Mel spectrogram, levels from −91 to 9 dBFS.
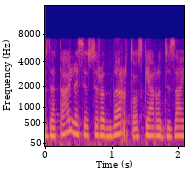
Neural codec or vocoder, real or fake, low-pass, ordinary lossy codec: codec, 16 kHz, 2 kbps, X-Codec, HuBERT features, trained on LibriSpeech; fake; 7.2 kHz; MP3, 96 kbps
